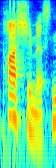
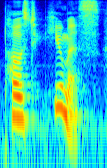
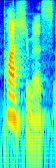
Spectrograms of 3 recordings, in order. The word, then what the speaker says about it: posthumous: For those who don't know, it is pronounced posthumous. Nick isn't sounding ridiculous. He's pronouncing the word right. When you look at it, you might think posthumous, but it's not. It's posthumous.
